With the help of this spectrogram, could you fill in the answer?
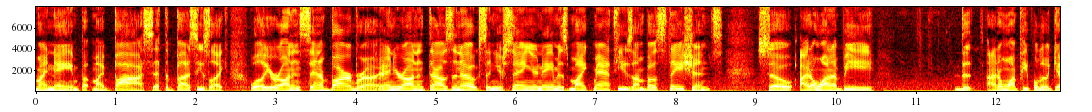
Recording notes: Podcasts live from Café Anyway.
